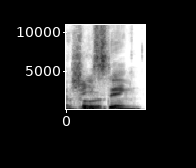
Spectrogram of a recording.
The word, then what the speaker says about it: Giesting: By the way, one of his family members told me on Twitter that it's a hard G like Germany. Oh, interesting. Spencer Giesting.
